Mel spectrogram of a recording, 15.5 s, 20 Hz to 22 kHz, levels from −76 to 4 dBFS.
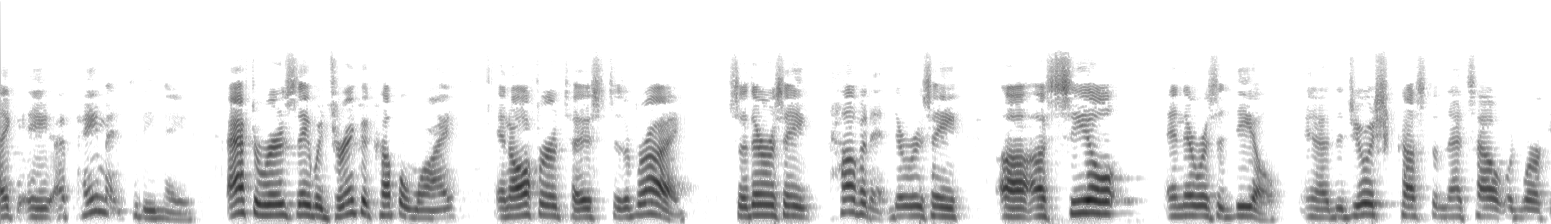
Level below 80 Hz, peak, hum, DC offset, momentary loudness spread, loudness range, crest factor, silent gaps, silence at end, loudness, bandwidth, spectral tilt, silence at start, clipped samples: -66 dBFS; -2 dBFS; none; under 0.1%; 14 LU; 5 LU; 20 dB; 9.90-9.94 s; 0.1 s; -21 LUFS; 8.2 kHz; -6 dB/octave; 0 s; under 0.1%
